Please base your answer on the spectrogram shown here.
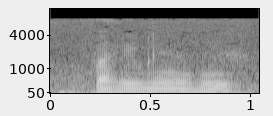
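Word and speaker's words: Fahimuhu (فهموه): Maka antum tadi bacanya fahimu, berhenti. Dikasih lagi berarti, jangan fahimu aja. Apa? – Fahimuhu. – Wa fahimuhu, ahsantum.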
